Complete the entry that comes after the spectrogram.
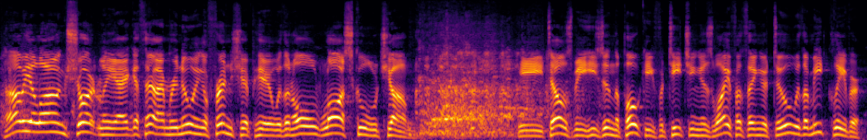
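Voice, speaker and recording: A blandly courteous male family lawyer, put on by a radio comedian in a soap opera spoof, unhurried and apologetic. The voice sits slightly high on an old radio recording. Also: animated, noisy background, lightly acted. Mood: casual, unbothered.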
